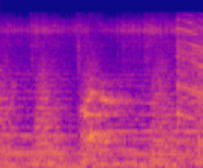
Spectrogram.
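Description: A robot fire dog in a French cartoon gives short, bright barks and yips, close and clear over a brief musical background.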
